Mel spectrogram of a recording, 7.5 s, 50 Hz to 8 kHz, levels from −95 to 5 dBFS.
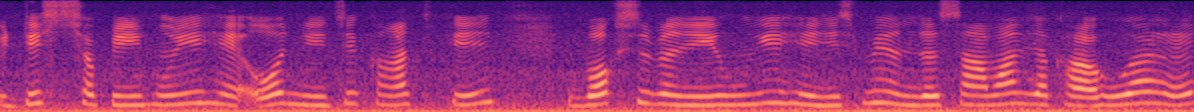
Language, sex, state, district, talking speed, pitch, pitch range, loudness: Hindi, female, Punjab, Kapurthala, 145 wpm, 250 Hz, 235-270 Hz, -18 LUFS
